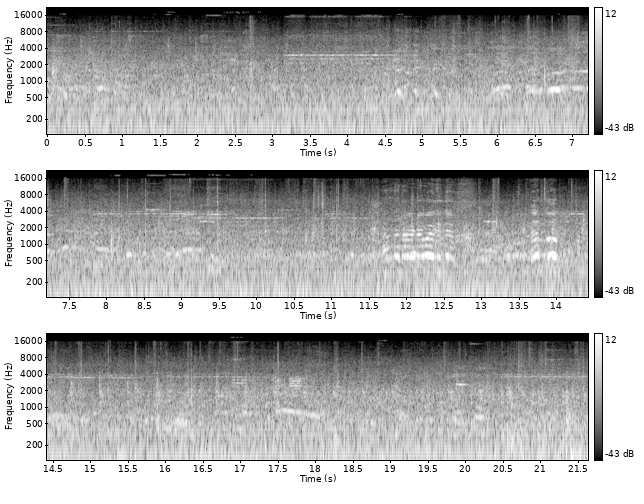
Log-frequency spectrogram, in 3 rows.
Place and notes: Sadarghat launch terminal, Dhaka, Bangladesh - Sadarghat launch terminal
Sadarghat launch terminal is a very busy port. You get launches to go to many directions from Dhaka from this port. It is always busy, always full of people and always full of boats and vessels.
ঢাকা জেলা, ঢাকা বিভাগ, বাংলাদেশ, 12 June 2019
